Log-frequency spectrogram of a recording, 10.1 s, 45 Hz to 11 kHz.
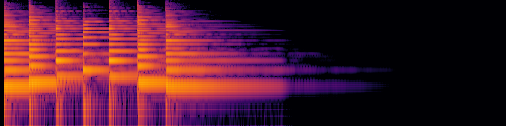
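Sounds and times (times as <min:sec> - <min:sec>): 
minor chord arpeggio: 0:00.1 - 0:05.8.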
